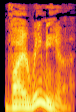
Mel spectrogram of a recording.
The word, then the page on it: viremia: British English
